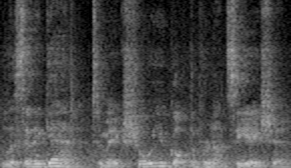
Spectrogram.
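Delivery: automated-sounding English-accented lesson voice; language-app autopilot in an English accent, words evenly set apart. Shown as a demonstration. E-learning narrator drilling Chinese students, English accent on autopilot. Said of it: "I have to do, like, an English accent".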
